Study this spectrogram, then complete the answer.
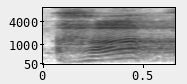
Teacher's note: یہ ہا جو ہے اس کو ہم 3 الف کے برابر لمبا کریں گے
